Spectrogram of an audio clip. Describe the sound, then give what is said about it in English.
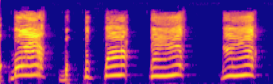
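A man's voice imitates a chicken squawking, with a series of loud, strained, harmonic squawks broken by short clucking bursts. “do his best chicken squawking impression”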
